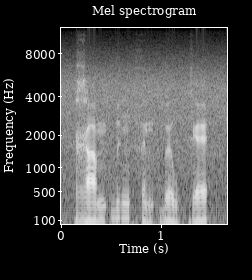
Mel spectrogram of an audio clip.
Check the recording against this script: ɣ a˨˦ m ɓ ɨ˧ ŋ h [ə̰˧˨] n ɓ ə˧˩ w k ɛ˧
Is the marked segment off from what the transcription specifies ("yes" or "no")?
no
